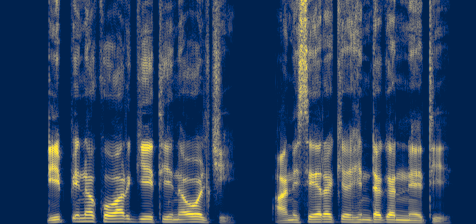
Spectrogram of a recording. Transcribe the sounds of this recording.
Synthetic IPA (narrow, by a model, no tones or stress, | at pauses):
ᶑiːpʼːɪnɐkoːɐɾɡiːt̪iːnɐo̞ːlt͡ʃɪ | ʔɐ̰nɪse̞ːɾɐkeːhɪnd̪ɐɡɐnːe̞ːt̪ɪ̰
